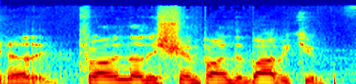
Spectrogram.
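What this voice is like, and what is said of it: Put-on Australian accent. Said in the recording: “the Australian accent”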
